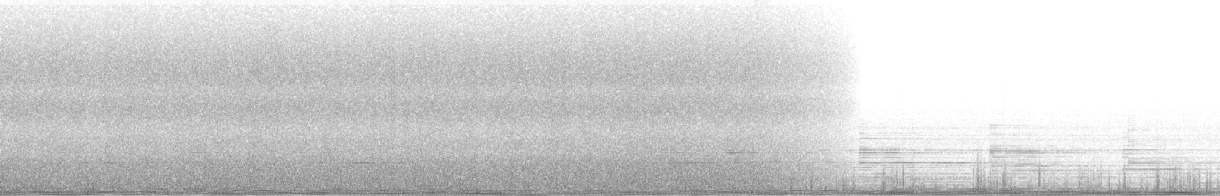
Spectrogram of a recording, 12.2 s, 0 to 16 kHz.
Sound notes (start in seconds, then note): 7.6 wind blowing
